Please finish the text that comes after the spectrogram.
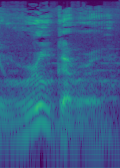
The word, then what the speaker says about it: Rougarou: They say Rougarou with an R. Oh, interesting. instead of Rougarou.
